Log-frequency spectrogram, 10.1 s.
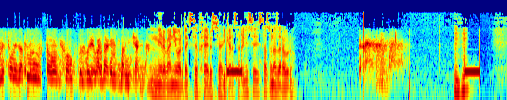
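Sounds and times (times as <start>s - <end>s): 
speech: 0.0s - 6.1s, 9.1s - 9.5s
crackly line noise after a phone call cuts off: 0.0s - 10.0s
busy tone after a phone call cuts off: 4.5s - 4.9s, 9.3s - 9.6s.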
